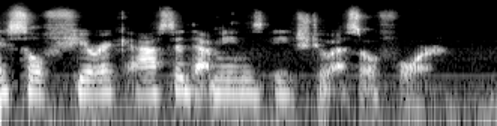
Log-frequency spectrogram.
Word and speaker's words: sulfuric: This one's a little unique because we also add extra syllables. So instead of just saying like sulfate, sulfic acid, we actually add some of the original letters from the parent here. So we're actually going to call it sulfuric acid.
